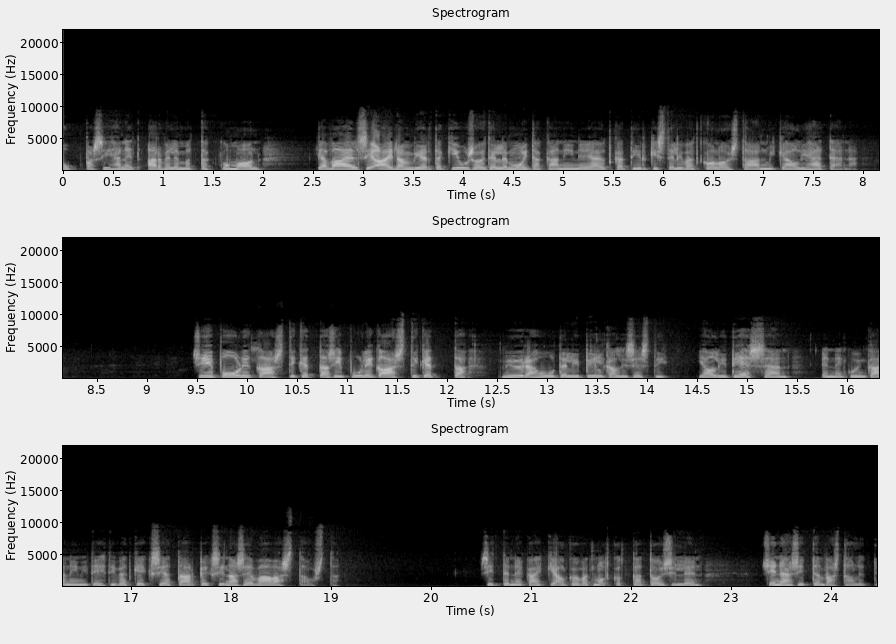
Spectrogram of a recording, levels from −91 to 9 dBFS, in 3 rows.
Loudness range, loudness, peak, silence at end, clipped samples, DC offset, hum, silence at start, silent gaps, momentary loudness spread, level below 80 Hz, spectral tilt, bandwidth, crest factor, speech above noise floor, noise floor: 7 LU; -24 LUFS; -2 dBFS; 0 s; under 0.1%; under 0.1%; none; 0 s; none; 11 LU; -70 dBFS; -4 dB/octave; 10 kHz; 22 dB; 52 dB; -76 dBFS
